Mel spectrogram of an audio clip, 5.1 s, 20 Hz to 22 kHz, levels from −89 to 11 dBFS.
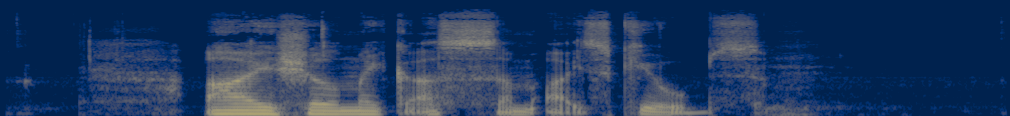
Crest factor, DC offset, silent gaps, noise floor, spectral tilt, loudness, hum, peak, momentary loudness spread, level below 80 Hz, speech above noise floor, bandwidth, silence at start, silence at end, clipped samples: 20 dB; under 0.1%; none; -78 dBFS; -5 dB/octave; -27 LUFS; none; -8 dBFS; 15 LU; -58 dBFS; 51 dB; 14.5 kHz; 0.75 s; 1.25 s; under 0.1%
